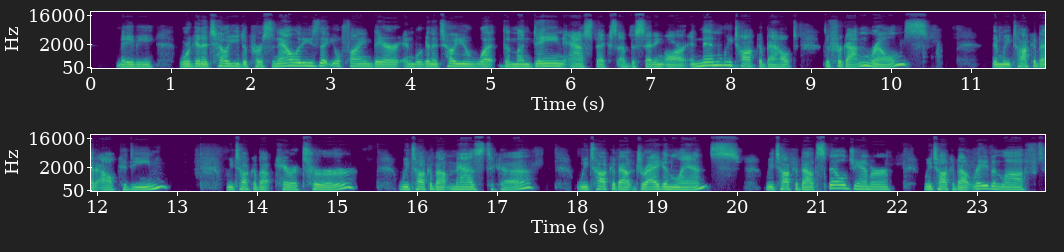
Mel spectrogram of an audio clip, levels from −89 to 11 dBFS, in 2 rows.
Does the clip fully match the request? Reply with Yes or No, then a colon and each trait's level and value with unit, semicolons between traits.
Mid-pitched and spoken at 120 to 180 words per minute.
Yes: medium, 160 Hz; average, 155 wpm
